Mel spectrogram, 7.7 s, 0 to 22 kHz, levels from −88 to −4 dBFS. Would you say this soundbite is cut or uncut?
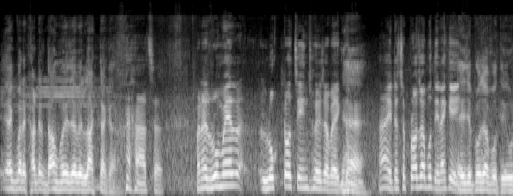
uncut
